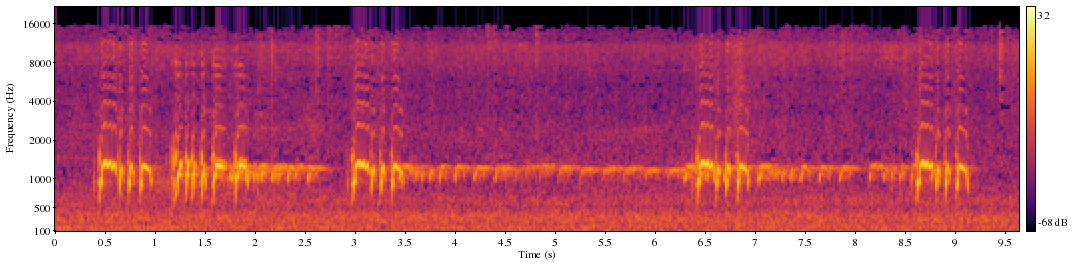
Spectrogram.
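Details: Local zebra dove cooing to encourage other doves to sing: clusters of quick, stuttering coo notes recur every few seconds, joined by a continuous even trill at one pitch in a quiet setting.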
